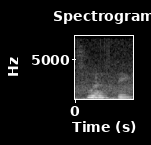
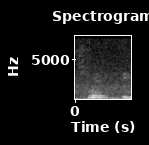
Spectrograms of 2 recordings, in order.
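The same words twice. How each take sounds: First: Said in the usual way. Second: Suerte as "suetti". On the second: Shown as a demonstration. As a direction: stop for R in Suerte, final i. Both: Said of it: "confusión de R y T al final de sílaba".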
